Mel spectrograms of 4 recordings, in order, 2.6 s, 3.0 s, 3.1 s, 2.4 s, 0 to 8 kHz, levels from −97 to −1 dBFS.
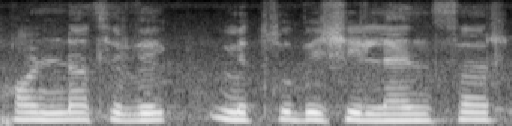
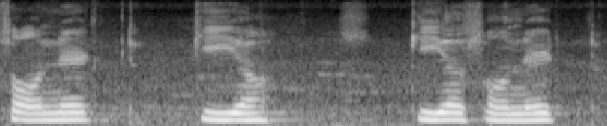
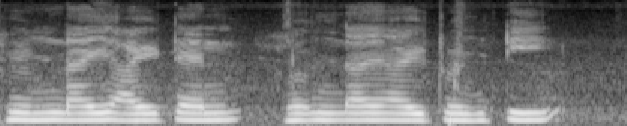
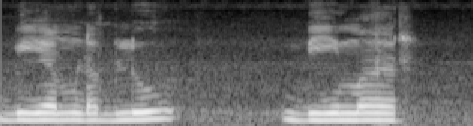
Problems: constant background noise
